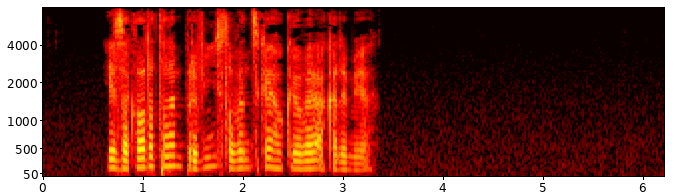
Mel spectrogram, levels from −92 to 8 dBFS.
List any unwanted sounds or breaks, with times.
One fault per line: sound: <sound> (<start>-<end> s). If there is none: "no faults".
no faults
